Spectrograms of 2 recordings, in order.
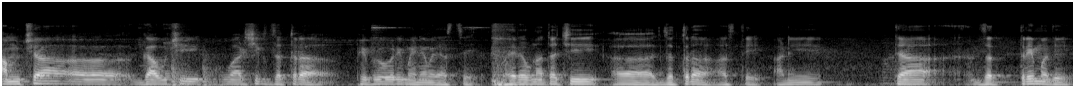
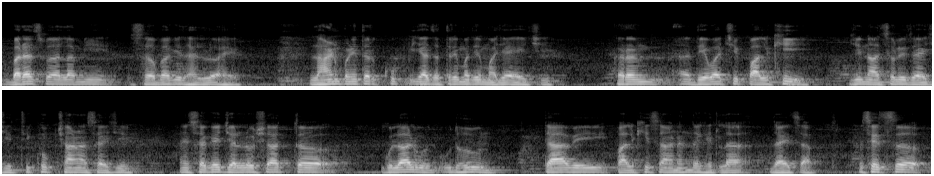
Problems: none marked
